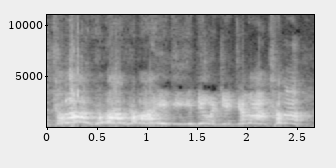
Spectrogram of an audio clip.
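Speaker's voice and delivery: high, loud cheering chant; crowd yelling. Retold or imitated. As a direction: egg the pit crew on like a crowd. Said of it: "they all start yelling".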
